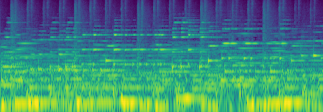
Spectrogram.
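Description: Steel drum band playing: many steel pans ring out melody and chords over deep bass notes, with sharp percussion strikes keeping a steady beat.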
